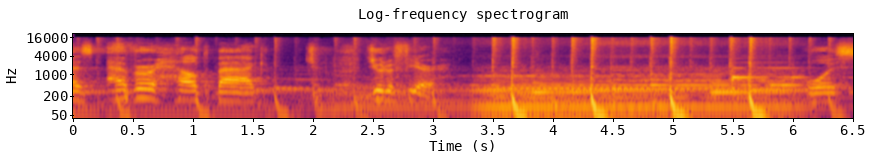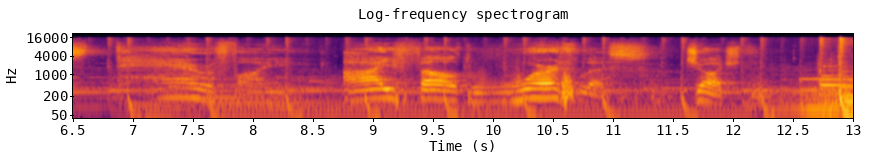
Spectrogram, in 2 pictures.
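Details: Adult male comedian with a lifelong stutter that he describes as severe, speaking over background music; stuttering.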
